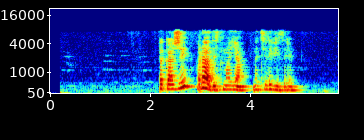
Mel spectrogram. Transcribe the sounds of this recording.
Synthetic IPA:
pəkɐʐɨrad̪əsʲtʲmɐjanətʲɪlʲɪvʲizəɾʲɪ

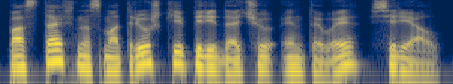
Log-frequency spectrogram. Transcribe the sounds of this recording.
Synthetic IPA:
pɐst̪afʲnəsmɐt̪ɾʲoʂkʲɪpʲɪɾʲɪd̪at͡ɕʊʔɛnt̪ɛvɛsʲɪɾʲɪa̰lˠ

